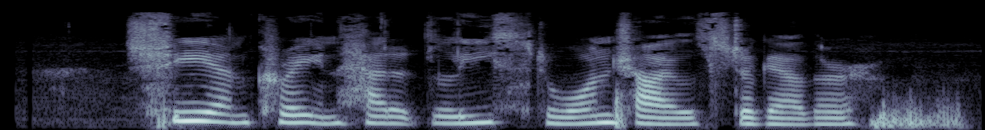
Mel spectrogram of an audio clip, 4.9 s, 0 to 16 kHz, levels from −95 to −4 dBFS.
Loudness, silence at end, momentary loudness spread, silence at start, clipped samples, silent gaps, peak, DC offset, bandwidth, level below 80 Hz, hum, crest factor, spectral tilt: -26 LUFS; 0.1 s; 12 LU; 0.65 s; under 0.1%; none; -8 dBFS; under 0.1%; 11.5 kHz; -60 dBFS; none; 20 dB; -5.5 dB/octave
